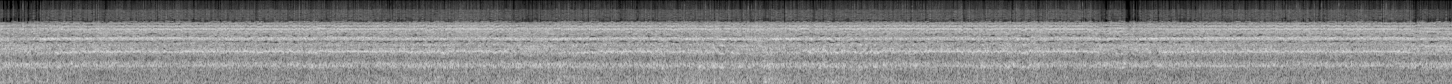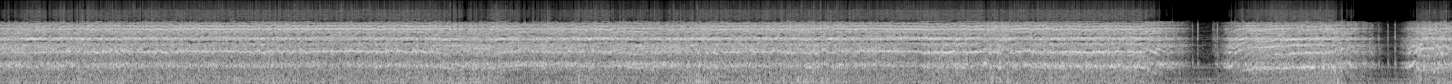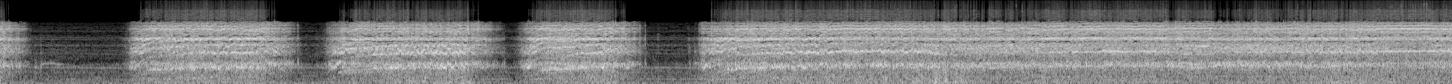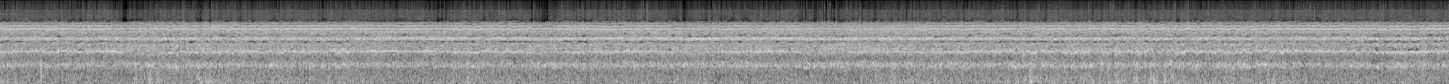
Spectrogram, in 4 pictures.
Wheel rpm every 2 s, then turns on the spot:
230, 230, 230, 220, 230, 230, 230, 230, 230, 230, 230, 230, 210, 110, 50, 120, 120, 80, 180, 220, 230, 230, 230, 230, 230, 230, 230, 230, 230.
none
